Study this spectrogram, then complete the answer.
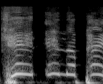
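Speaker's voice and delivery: very high, screamed yelling. Retelling watching a game on TV: imitating someone screaming. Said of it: "I was screaming at the T V".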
